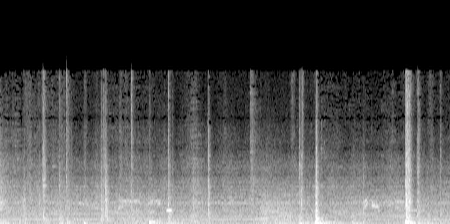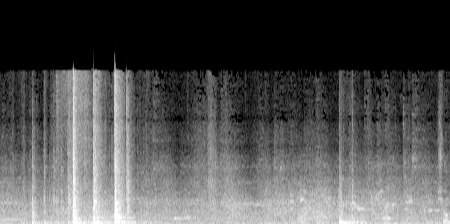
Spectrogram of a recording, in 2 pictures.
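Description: Drawers of a steel Tennsco vertical file cabinet being pulled out on their metal suspension slides and lifted off, with scattered metal clanks and knocks. The loudest is a quick run of three clanks about ten to eleven seconds in. A steady hum runs under the first half.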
